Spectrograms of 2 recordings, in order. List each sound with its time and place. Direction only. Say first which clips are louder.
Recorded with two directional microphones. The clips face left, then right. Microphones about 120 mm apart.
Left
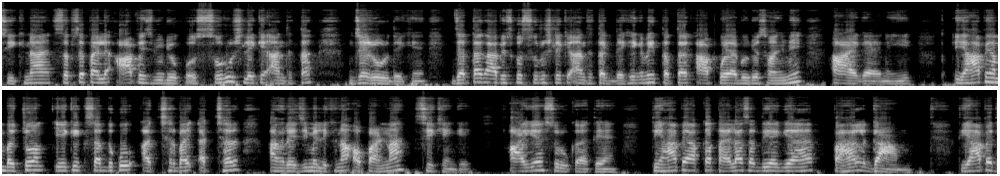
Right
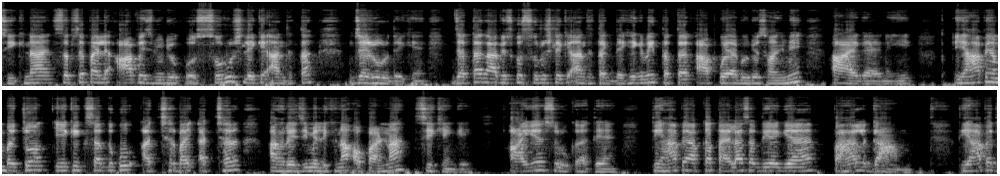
0.0 s speech: left 3 dB; 30° left (ahead or behind)
15.0 s speech: left 6 dB; 40° left (ahead or behind)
